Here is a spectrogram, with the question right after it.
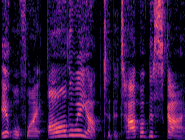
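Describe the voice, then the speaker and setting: A woman's put-on character voice, high in pitch, swinging very widely, at a moderate pace. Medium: read story.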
